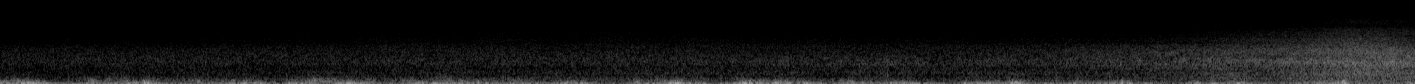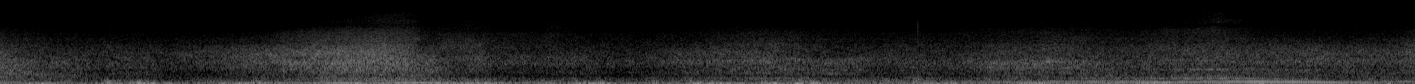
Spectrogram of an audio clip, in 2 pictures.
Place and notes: Birds vs. morning traffic
Spring is coming! Going to the tram every morning I noticed that a) it is already becoming bright at 7:30 b) that the birds are singing in the morning and evening. In the morning though, they have to try hard to predominate the noise of traffic.
Cologne, Germany, 1 March 2012, ~08:00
